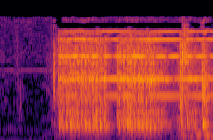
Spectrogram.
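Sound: bell ringing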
